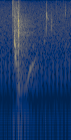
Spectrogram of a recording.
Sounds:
Water, Rain, Raindrop

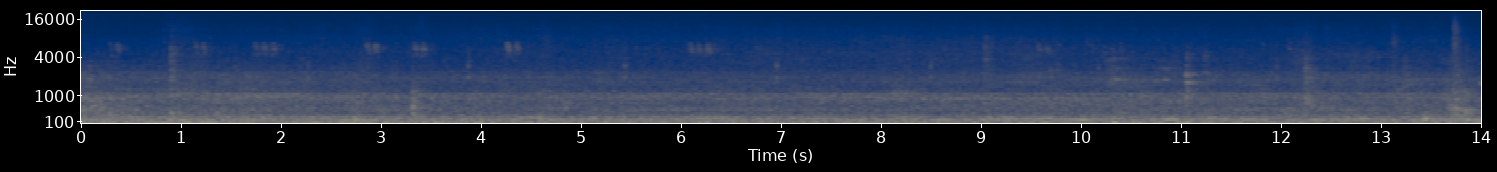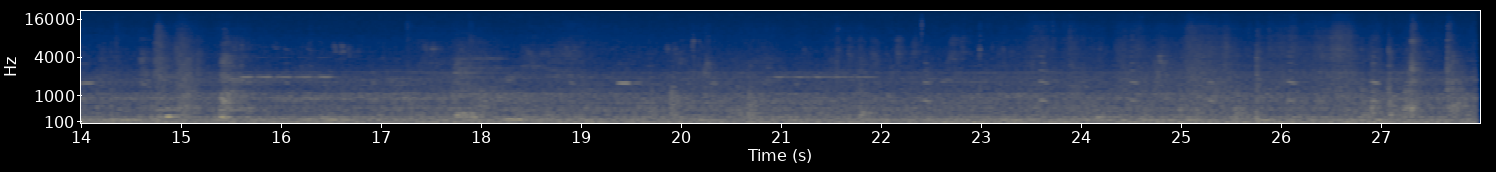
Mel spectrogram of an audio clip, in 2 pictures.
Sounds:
Bird vocalization, Bird, Animal, Wild animals

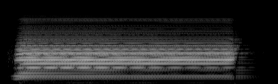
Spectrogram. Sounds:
Musical instrument, Harmonica, Music

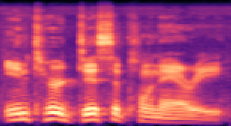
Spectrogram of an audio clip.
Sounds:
Speech, Human voice

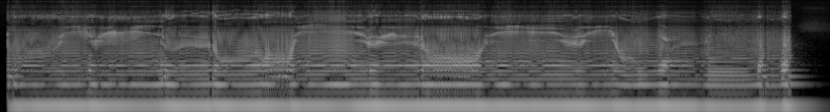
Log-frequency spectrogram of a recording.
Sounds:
Music, Musical instrument

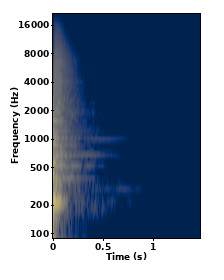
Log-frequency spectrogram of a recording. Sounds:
Music, Drum, Percussion, Musical instrument, Snare drum

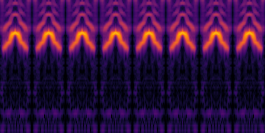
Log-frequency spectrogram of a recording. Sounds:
Car, Motor vehicle (road), Vehicle, Alarm

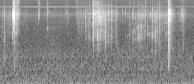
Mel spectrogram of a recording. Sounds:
Crack

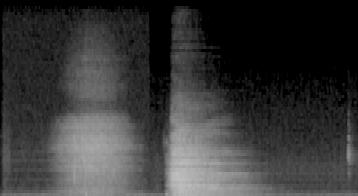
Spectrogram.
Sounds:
Breathing, Human voice, Sigh, Respiratory sounds

